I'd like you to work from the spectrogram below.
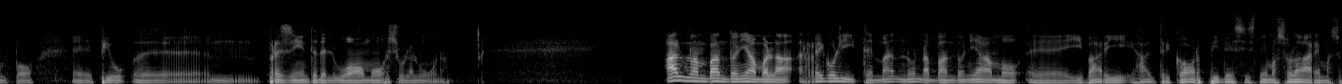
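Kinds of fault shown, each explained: Input switched to a poorer device: until 9.98 s, just before "eh i vari altri", the speech is dull, with nothing above 6.4 kHz and faint noise of its own, then clears without gap or level jump. That changed noise, unlike plain filtering, marks a likely microphone change.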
